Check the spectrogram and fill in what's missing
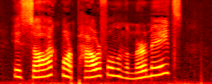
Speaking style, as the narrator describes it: asked Trot anxiously

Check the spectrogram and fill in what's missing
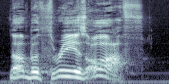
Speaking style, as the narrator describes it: Doug called hoarsely

